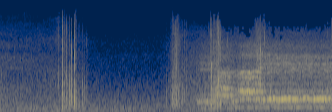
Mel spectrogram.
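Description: A group of women's voices chanting in unison, coming in about two and a half seconds in on held notes. A few sharp percussive strikes fall before and between the phrases, the first about a second in.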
